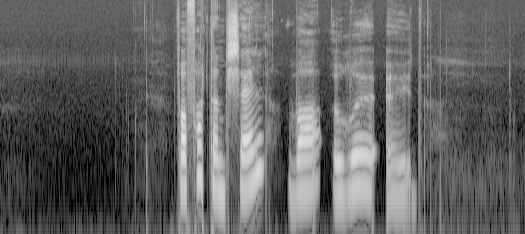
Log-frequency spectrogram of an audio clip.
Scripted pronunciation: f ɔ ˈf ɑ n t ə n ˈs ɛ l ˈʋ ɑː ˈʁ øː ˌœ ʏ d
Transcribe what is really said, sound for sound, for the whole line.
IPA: f ɔ ˈf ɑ t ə n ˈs ɛ l ˈʋ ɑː ˈʁ øː ˌœ ʏ d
